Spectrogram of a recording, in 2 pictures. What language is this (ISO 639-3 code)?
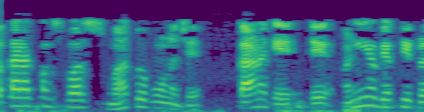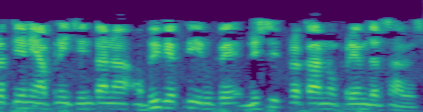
guj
